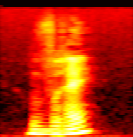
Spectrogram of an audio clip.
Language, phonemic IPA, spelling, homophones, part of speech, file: French, /vʁɛ/, vrai, vraie / vrais / vraies, adjective / noun / adverb, Fr-vrai.ogg
- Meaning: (adjective) 1. true 2. real, proper 3. honest, sincere, truthful; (noun) truth; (adverb) true; truly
